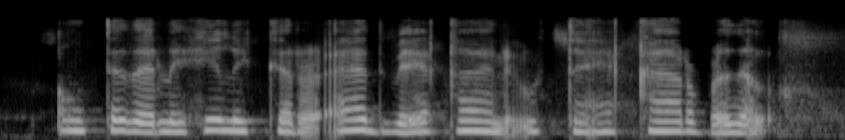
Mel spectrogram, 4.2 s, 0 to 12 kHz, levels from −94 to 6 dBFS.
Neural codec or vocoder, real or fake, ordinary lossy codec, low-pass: codec, 16 kHz, 2 kbps, X-Codec, HuBERT features, trained on LibriSpeech; fake; none; 7.2 kHz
